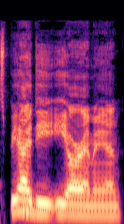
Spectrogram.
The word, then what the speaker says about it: Biderman: It's at Chris Biederman. My last name is spelled Biederman, which I does not make a long E sound in most of English.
